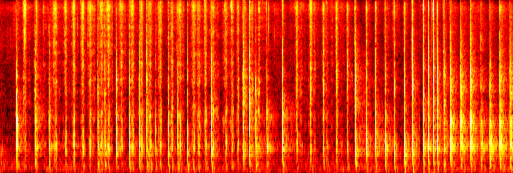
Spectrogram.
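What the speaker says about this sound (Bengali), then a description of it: "এখন ধনিয়া পাতাগুলো ভালো করে চপ করে নিচ্ছি ধনিয়া পাতা চপ করার পর কাঁচামরিচ" A knife chops coriander leaves and green chillies on a board in quick, steady strokes, close and crisp, with a brief pause before the rhythmic chopping resumes.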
